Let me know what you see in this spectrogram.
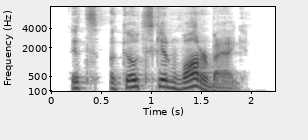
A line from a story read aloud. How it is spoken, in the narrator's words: Rick said excitedly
